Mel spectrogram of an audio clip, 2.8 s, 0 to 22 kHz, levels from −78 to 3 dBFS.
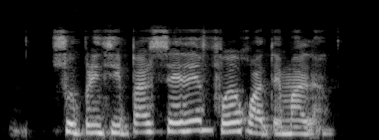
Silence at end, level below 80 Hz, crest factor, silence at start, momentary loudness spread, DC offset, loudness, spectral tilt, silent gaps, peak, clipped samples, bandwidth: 0.35 s; -62 dBFS; 14 dB; 0.1 s; 8 LU; under 0.1%; -18 LUFS; -4 dB/octave; none; -6 dBFS; under 0.1%; 10 kHz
